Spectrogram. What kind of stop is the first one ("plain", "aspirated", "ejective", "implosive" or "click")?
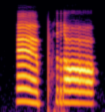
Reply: aspirated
